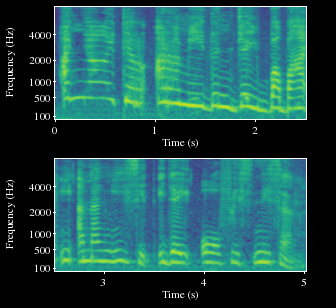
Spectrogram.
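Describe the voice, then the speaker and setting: A woman's voice: on the high side, lively intonation, normal speed. A woman playing a bossy, grumbling older office utility worker who nags and complains in a comedy radio drama. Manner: nagging, scolding, complaining.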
